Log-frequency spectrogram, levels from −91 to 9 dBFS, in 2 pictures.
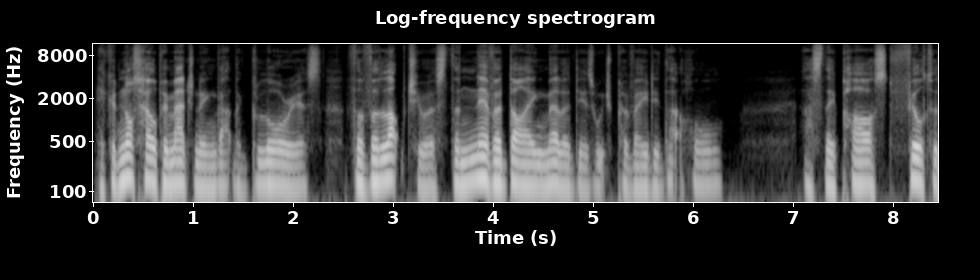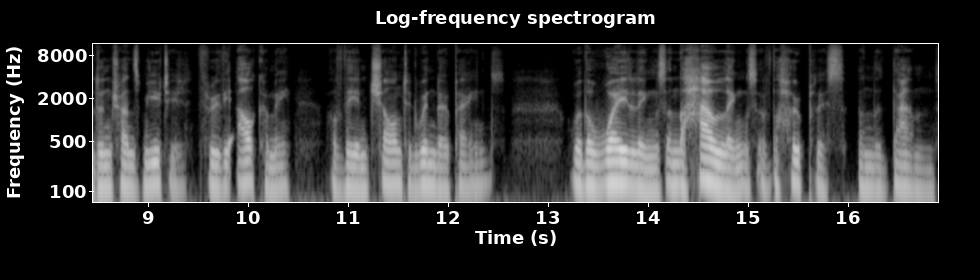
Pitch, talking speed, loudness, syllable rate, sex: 120 Hz, 155 wpm, -19 LUFS, 5.1 syllables/s, male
